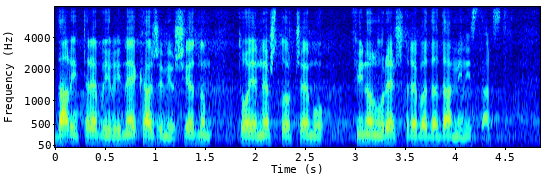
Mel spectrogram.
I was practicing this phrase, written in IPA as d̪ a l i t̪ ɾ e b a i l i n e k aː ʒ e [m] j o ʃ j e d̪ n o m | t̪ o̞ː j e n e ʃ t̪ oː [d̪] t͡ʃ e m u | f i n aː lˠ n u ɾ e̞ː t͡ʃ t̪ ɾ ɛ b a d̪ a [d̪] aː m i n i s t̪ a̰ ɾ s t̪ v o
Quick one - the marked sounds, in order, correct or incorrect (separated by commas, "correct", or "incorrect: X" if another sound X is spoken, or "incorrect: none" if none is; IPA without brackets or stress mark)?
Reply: correct, incorrect: none, correct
